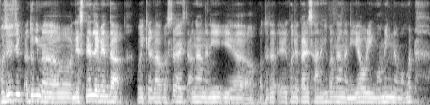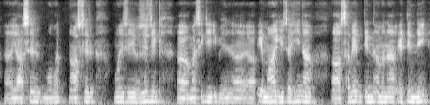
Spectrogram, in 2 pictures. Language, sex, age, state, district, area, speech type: Manipuri, male, 18-30, Manipur, Imphal West, rural, spontaneous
